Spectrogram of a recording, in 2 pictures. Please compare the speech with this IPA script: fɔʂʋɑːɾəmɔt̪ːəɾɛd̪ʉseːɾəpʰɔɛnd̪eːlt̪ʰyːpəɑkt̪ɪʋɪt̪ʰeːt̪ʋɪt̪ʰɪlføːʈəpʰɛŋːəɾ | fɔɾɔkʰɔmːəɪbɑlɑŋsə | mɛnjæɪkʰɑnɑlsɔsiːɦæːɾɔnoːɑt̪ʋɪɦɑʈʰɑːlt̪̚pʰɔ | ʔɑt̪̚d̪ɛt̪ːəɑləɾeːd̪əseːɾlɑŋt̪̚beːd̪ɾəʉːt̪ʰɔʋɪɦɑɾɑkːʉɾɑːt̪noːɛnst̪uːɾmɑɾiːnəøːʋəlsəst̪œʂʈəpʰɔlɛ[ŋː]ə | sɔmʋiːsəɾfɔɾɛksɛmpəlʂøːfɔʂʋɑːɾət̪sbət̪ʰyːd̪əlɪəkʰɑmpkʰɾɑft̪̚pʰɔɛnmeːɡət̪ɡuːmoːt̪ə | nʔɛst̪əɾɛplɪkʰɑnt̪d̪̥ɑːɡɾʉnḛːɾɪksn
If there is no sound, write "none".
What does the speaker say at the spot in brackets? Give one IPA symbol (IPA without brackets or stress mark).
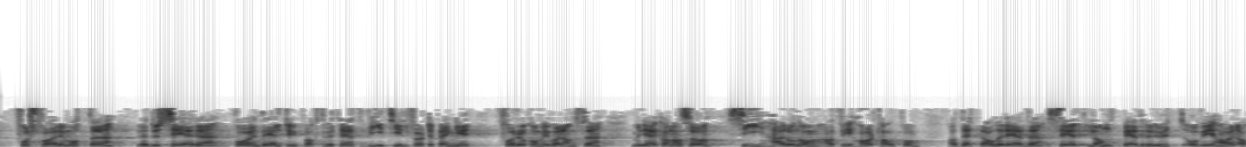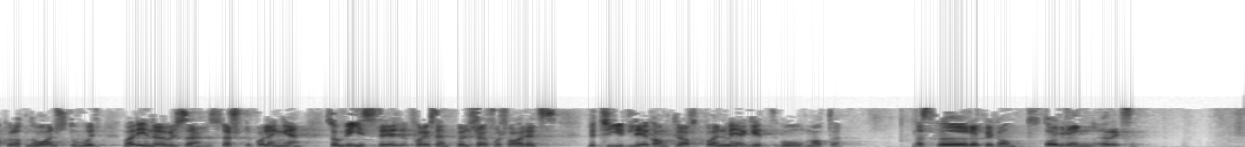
ŋː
